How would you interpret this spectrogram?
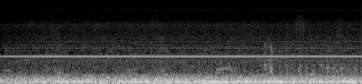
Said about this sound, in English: Look at that. That's a drone. See, that's a drone. I guess this is what the drones are doing.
